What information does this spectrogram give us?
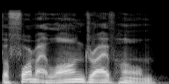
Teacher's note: putting emphasis and a bit of a humorous tone on home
